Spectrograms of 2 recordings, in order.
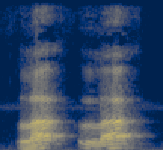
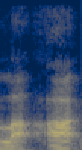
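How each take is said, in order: First: The second syllable begins with an L sound. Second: The second syllable begins with a bare vowel. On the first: The speaker calls it right. "ini huruf lam, lanjutnya huruf lam ya" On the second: The speaker calls it wrong. "Jangan sampai ini dibaca alif ya, la a itu salah ya"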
